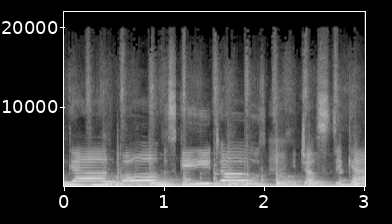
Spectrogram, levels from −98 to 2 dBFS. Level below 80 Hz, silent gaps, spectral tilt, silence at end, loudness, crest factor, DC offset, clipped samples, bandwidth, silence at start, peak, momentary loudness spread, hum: -26 dBFS; none; -5 dB/octave; 0 s; -18 LUFS; 12 dB; under 0.1%; under 0.1%; over 20 kHz; 0 s; -4 dBFS; 5 LU; none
